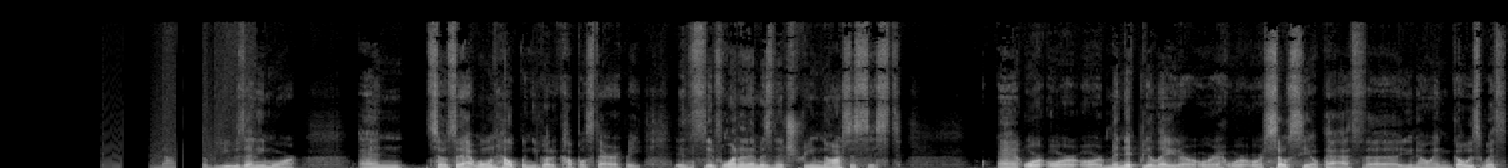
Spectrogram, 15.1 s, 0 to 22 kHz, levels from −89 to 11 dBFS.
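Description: From 0.0 to 2.55 s the speech fades in over a smooth level ramp, but that fade shows truncation distortion. The gain stage evidently keeps too few bits and adds no dither, which fits an 8-bit path. Near the bottom of the ramp the waveform collapses into a handful of coarse steps, so the quiet opening sounds gritty before the level rises clear of the grain.

After that come gaps between stream segments at 3.35, 5.36, 7.36, 9.39, 11.39 and 13.40 s, spaced almost exactly 2 s apart, which matches the segment length. At each boundary the time stamps leave a small hole that the player fills with silence, lasting about 12, 9.5, 6.3, 5.0, 7.8 and 8.4 ms in turn. Each is heard as a short, hard-edged tick of silence interrupting the speech, with no audio lost around it.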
